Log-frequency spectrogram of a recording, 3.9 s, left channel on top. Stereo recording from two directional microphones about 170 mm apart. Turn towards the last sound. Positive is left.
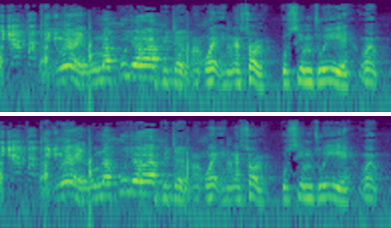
turn(degrees=25)  # may be behind; listen again after turning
